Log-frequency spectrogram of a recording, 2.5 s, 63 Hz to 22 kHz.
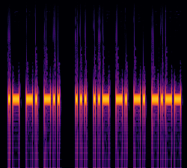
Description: Morse code, heard as a keyed tone, about 52 wpm, 700 Hz. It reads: AND SUNNY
